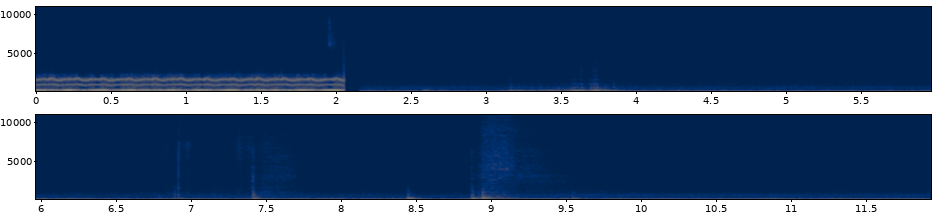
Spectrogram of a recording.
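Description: A brief wavering electronic tone, then quiet room hum with a few soft clicks and taps.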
